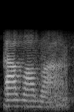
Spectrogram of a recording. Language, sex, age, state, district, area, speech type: Tamil, female, 60+, Tamil Nadu, Virudhunagar, rural, conversation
